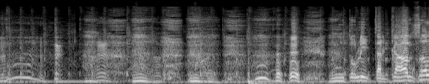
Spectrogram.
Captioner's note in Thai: หอบ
